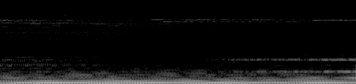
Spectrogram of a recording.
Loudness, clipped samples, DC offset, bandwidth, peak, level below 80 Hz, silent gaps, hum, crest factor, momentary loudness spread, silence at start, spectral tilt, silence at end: -32 LUFS; under 0.1%; under 0.1%; 9 kHz; -20 dBFS; -30 dBFS; none; none; 10 dB; 4 LU; 0 s; -8 dB/octave; 0 s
